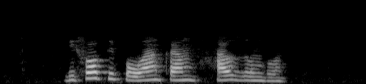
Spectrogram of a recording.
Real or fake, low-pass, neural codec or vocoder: real; 3.6 kHz; none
